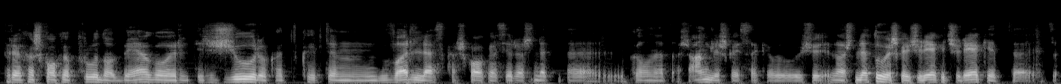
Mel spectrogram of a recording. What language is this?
Lithuanian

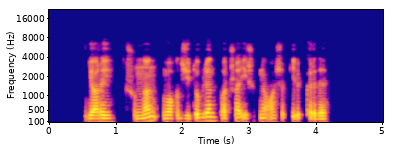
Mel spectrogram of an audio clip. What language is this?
Tatar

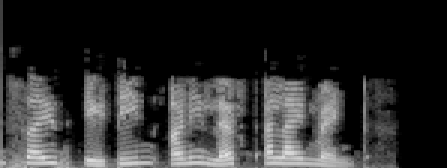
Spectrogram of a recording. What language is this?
Marathi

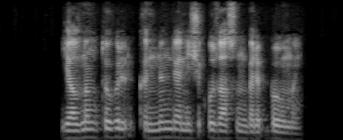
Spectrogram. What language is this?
Tatar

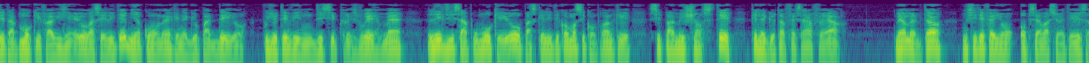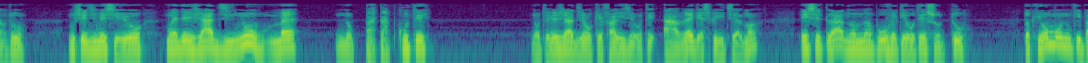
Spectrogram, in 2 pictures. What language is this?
French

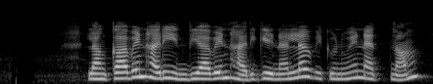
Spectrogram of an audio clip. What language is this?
Sinhala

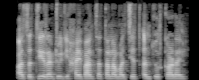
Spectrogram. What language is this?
Pashto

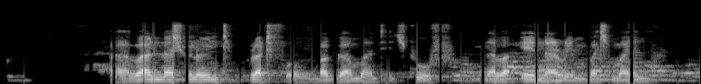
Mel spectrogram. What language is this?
Ganda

